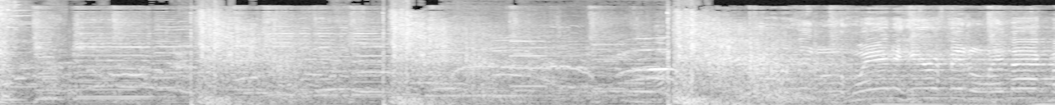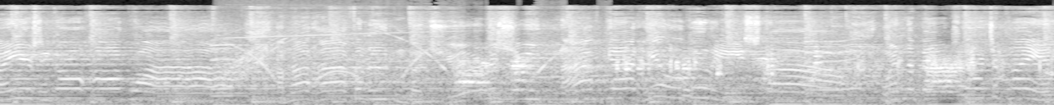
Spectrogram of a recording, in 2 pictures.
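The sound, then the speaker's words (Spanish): Gunfire as police shoot a man who had stabbed six people on a crowded bus: a few sharp, loud bangs stand out from dense, noisy sound, with voices heard throughout. “La policía lo abate a tiros.”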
